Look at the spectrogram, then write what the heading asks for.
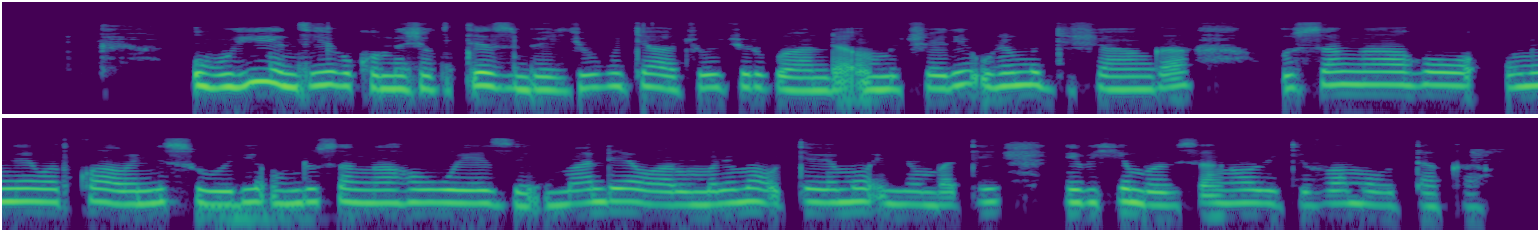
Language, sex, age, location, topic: Kinyarwanda, female, 18-24, Huye, agriculture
